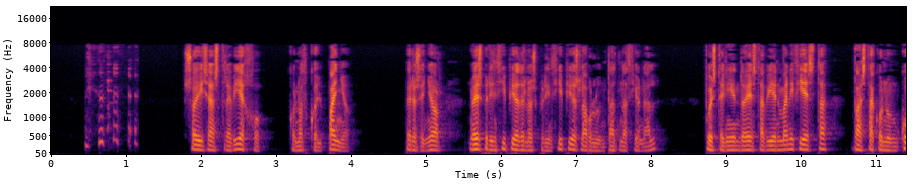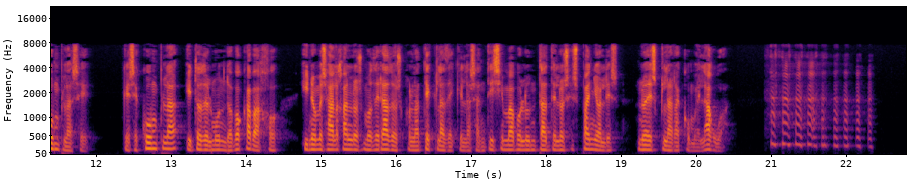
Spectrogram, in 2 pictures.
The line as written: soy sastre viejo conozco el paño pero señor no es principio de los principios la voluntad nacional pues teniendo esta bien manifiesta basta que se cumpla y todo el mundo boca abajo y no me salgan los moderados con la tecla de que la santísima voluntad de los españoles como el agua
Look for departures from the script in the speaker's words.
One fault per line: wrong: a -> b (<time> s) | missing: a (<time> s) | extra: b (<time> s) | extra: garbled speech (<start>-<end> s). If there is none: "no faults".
extra: con un cúmplase (11.0 s)
extra: no es clara (19.2 s)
